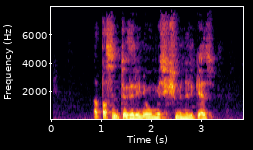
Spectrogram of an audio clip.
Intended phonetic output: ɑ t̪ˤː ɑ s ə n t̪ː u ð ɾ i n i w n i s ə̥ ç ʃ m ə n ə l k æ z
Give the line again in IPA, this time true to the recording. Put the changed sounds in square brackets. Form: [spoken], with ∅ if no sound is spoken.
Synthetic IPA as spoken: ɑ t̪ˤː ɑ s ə n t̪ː u ð ɾ i n i w [m] i s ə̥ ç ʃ m ə n ə l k æ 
